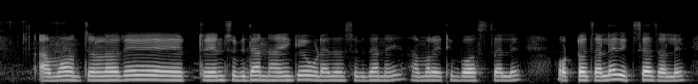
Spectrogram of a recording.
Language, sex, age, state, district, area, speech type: Odia, female, 30-45, Odisha, Kendujhar, urban, spontaneous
